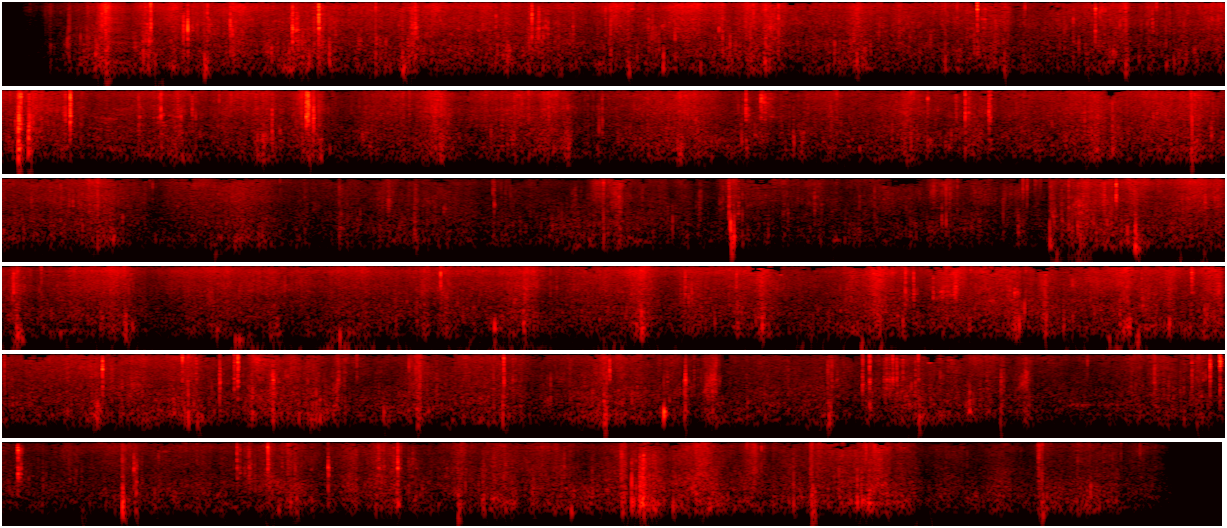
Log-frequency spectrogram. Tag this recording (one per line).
branches
field-recording
foley
forest
grass
metal
rustle
soldier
